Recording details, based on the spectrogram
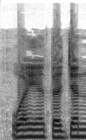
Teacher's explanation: Dibacanya double karena tanda ini tanda pendobel sidah ini. Dengung ke hidung dan ditahan. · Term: guna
